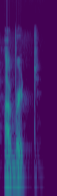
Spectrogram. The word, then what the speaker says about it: Hubert: Hubert.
